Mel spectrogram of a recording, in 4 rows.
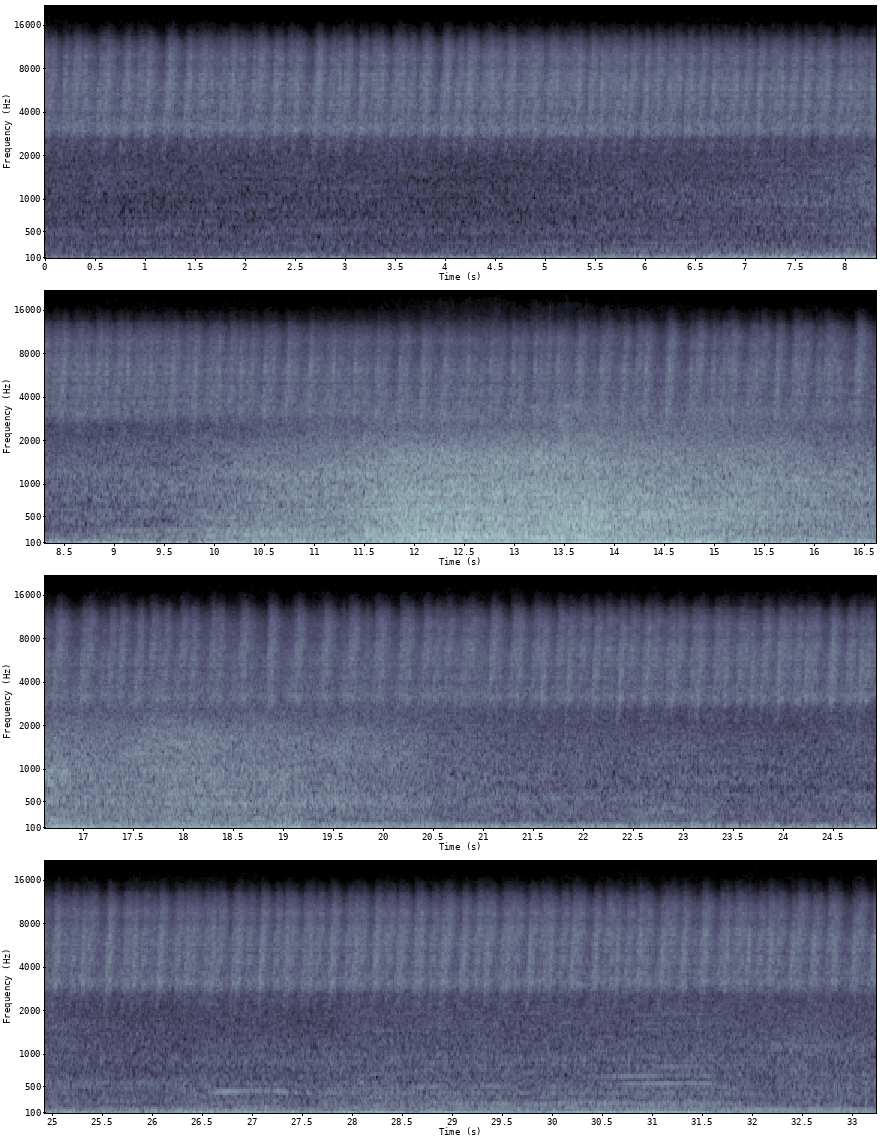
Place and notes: Sec., Zhonghua Rd., Luye Township - Cicadas and Traffic Sound
Cicadas sound, Birdsong, Traffic Sound, Small village, Near the recycling plant
Zoom H2n MS+ XY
